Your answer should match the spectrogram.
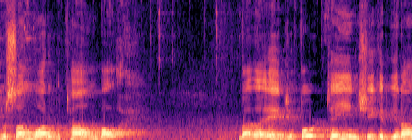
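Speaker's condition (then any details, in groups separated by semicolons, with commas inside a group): No condition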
